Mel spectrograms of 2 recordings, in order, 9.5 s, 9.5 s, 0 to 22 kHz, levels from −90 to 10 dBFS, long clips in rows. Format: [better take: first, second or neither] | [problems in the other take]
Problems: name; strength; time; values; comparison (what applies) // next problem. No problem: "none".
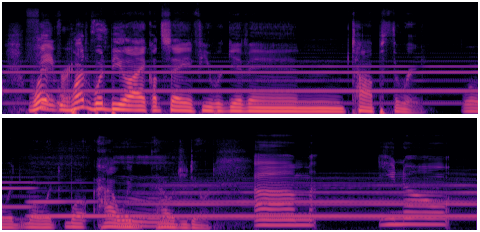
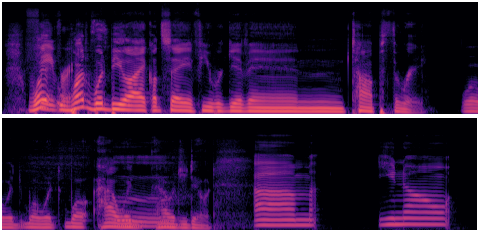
second | background music; noticeable; throughout; 10 dB below the speech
